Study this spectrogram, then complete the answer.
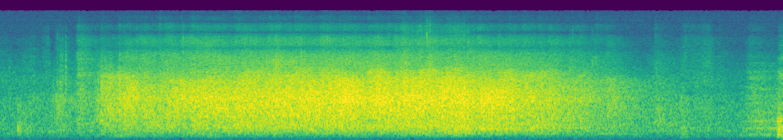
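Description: An audience claps, rising to loud applause and then fading away in a large echoing hall.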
